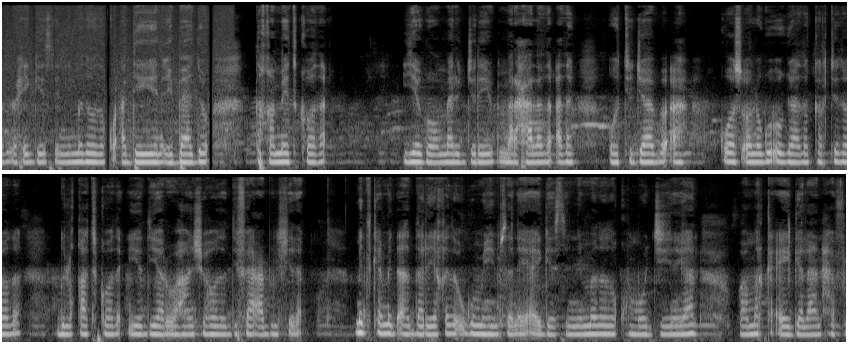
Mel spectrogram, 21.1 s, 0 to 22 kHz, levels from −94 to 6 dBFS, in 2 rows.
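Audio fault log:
Throughout: generation loss. The sound is swirly, smeared and hollow, with blurred onsets and watery artefacts that pile up well beyond what a single encode at this rate would leave. This likely comes from repeated MP3 encoding near 133 kbit/s, roughly seven passes in all. Each decode and re-encode quantises on a shifted frame grid, so fresh noise and spectral gaps stack on the earlier ones. Content above 20.1 kHz is absent.
0.00–2.90 s: low bit depth without dither. Over this opening stretch the sound carries a grainy, gritty distortion that moves with the signal, growing coarser as the level falls. That pattern points to samples likely rounded to about 6 bits with no dither, so the rounding error stays locked to the waveform instead of spreading as steady hiss. The error sits only about 20 dB below the signal.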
